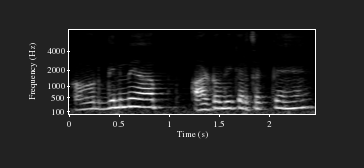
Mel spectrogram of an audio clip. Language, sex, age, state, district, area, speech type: Urdu, male, 18-30, Delhi, South Delhi, urban, spontaneous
